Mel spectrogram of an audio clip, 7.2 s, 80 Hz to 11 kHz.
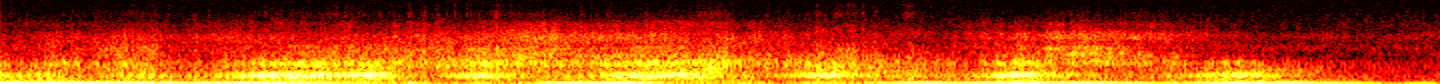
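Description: Subaru Legacy B4 RSK's turbocharged flat-four boxer engine revving up and dropping back in about five surges while the car slides around on snow. It grows fainter near the end as the car moves off.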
